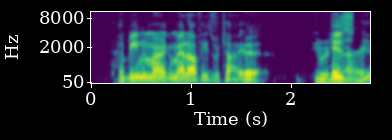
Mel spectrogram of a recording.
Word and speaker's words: Nurmagomedov: Didn't fight Magdamenov? Am I saying his name wrong? Habib Nurmagomedov, he's retired.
